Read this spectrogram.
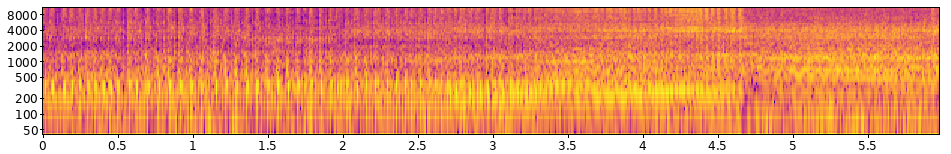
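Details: Suzuki RM250 two-stroke dirt bike, first kick start after revival: crisp crackle picking up cleanly as throttle opens, pitch climbing smoothly without bogging; normal running.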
